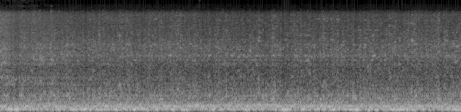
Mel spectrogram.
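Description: A car heard from inside its cabin: steady engine and road noise, even throughout, with no single event standing out.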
